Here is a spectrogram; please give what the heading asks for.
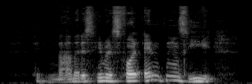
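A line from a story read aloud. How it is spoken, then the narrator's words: Fiery exclamation. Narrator (German): rief feurig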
